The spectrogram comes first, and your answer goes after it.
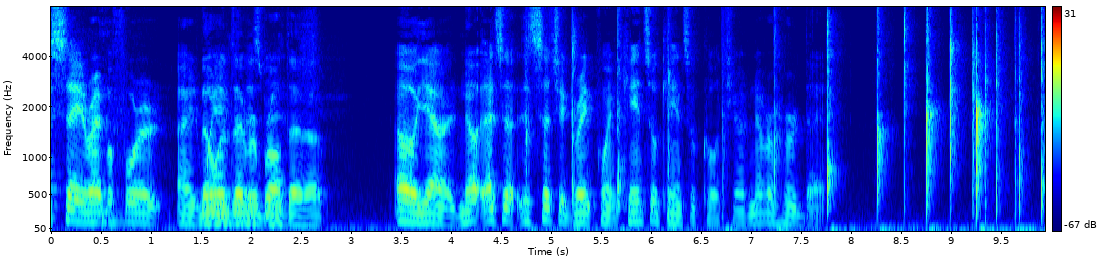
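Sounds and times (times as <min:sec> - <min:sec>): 
speech: 0:00.0 - 0:02.8, 0:03.4 - 0:08.4
golf claps, light hand clapping: 0:04.7 - 0:09.9.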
